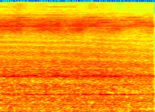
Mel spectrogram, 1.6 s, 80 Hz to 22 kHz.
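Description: A train rolls along a rail route in Train Sim 2014, a loud, steady rumble of wheels and carriage noise filling the whole stretch with no voices.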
